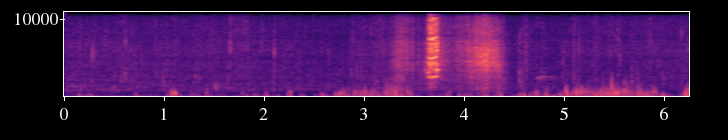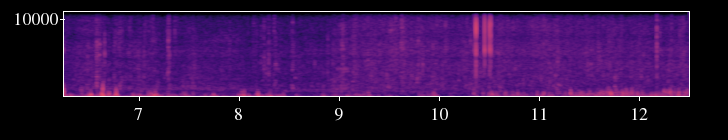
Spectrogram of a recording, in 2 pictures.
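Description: Wind buffeting the microphone in uneven low gusts over water slapping against the side of a small aluminum boat. A brief hissing burst comes a little before four seconds in.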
